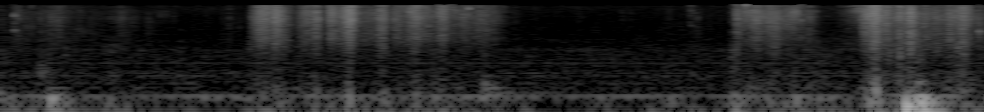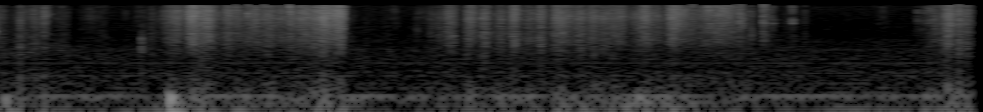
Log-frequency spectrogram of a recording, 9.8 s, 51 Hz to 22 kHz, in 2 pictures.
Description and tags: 10 -Movimiento hojas
sonido de algo urgando en arbustos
